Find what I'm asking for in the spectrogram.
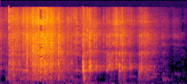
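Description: Ice cubes tumble into a cup of homemade lemonade over mashed lemons and sugar, a close, crunchy clatter with a few sharp knocks that quickly dies away.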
